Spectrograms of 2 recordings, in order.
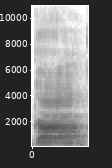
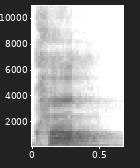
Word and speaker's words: car: Cái này không phải là ca mà là car.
